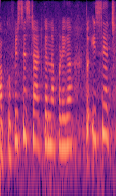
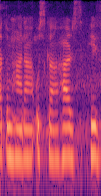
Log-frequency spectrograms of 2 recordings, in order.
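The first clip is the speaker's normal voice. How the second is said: usual speaking voice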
